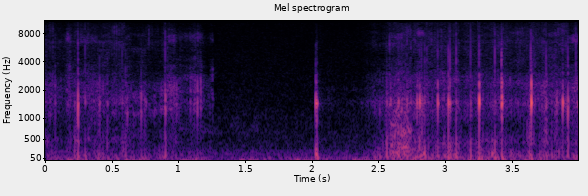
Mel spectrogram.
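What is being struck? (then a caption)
Wooden dominoes in a carved wooden box. Long nails and fingertips tap and scratch the tops of wooden dominoes packed into a carved wooden tray. Dry, crunchy scratching gives way to a near-silent pause broken by a single sharp click. A final stretch of scraping is punctuated by quick, bright, clicky taps that die away instantly.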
